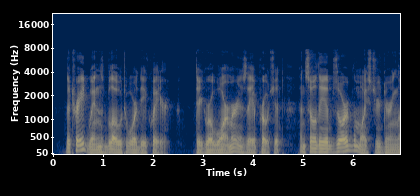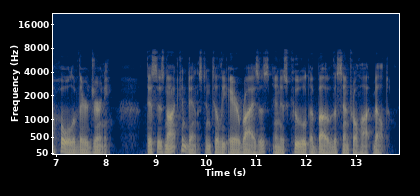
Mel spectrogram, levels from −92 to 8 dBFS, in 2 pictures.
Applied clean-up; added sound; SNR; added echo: none; none; none; none.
